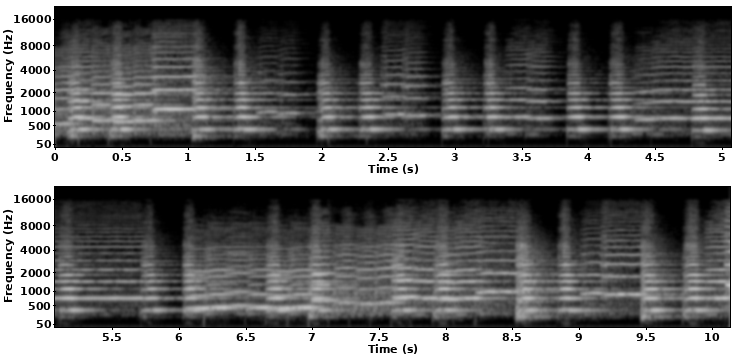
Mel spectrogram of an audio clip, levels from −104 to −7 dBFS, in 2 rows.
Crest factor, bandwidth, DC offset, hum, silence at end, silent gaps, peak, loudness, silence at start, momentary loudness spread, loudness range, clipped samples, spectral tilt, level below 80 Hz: 18 dB; 16 kHz; under 0.1%; none; 0 s; none; -16 dBFS; -33 LUFS; 0 s; 9 LU; 5 LU; under 0.1%; 0 dB/octave; under -90 dBFS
